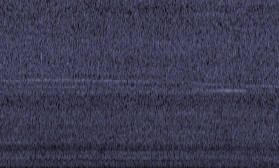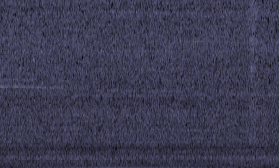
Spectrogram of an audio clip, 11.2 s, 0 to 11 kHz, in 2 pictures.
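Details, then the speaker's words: 2018 Chevy Silverado 5.3 V8 after the damaged plug wire was fixed, curing the misfire; steady, even low rumble idling smoothly on all cylinders, only a small exhaust leak from a broken manifold bolt remaining; normal idle. "But it's smooth as silk now, so I don't know why it died on them."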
